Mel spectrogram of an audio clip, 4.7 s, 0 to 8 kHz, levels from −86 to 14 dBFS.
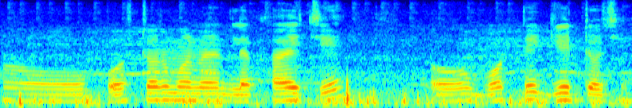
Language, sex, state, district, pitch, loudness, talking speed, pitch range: Odia, male, Odisha, Sambalpur, 140 Hz, -18 LUFS, 115 wpm, 130-145 Hz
